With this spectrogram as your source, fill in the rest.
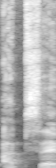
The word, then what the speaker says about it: abcès: Et abcès, même chose, abcès, c'est bien un P, il n'y a pas de B.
